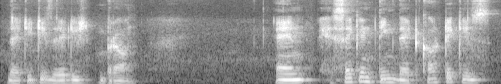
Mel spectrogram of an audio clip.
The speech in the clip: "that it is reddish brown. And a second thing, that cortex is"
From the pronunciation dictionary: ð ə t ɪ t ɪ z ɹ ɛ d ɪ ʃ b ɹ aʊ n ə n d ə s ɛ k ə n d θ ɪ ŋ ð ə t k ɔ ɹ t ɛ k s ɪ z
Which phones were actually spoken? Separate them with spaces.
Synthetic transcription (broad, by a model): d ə t ɪ t ɪ z ɹ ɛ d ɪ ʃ b ɹ aʊ n ə n d ə s ɛ k ə n d t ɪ ŋ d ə t k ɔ ɹ t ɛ k ɪ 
